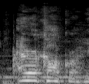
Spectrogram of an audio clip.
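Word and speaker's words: Aarakocra: I'm a race called Arakokra. Is that how you say it? – Okay. Arakokra, yeah.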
